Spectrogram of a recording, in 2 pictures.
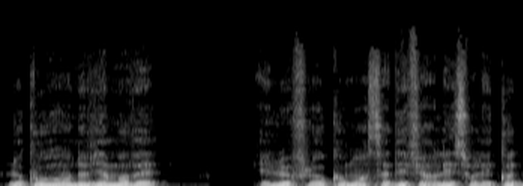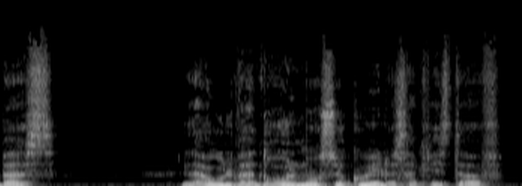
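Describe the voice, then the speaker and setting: A man's voice: medium pitch, fairly even intonation, normal speed, warm tone, slightly rough, voice pushed up, natural voice. A man voicing a blunt, grave semaphore keeper, a seasoned sailor watching a storm in a storybook reading.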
